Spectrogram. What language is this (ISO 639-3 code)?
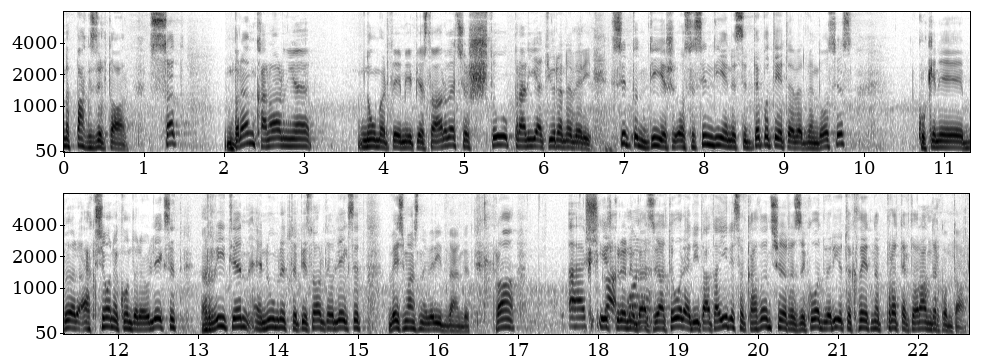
ron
